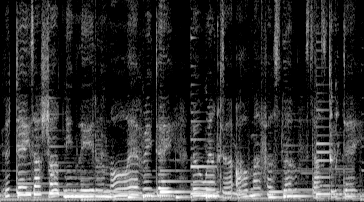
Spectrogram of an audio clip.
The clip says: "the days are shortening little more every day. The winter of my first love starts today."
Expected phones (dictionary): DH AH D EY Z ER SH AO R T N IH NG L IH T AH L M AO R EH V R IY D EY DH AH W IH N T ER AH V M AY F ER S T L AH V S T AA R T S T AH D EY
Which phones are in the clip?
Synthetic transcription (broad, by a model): DH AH D EY Z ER SH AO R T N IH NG L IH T L M AO R EH V R IY D EY DH AH W IH N T ER AH V M AY F ER S T L AH V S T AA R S T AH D EY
